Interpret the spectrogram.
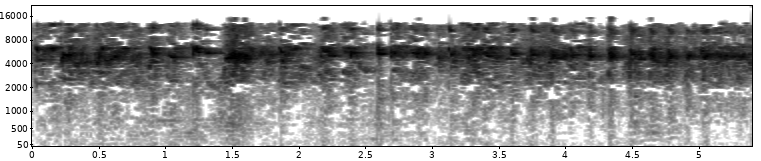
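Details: Home lovebird in continuous song, a loud rush of shrill chirps, squeaks and fast twitters running without pause, one sharper whistled note standing out early on.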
